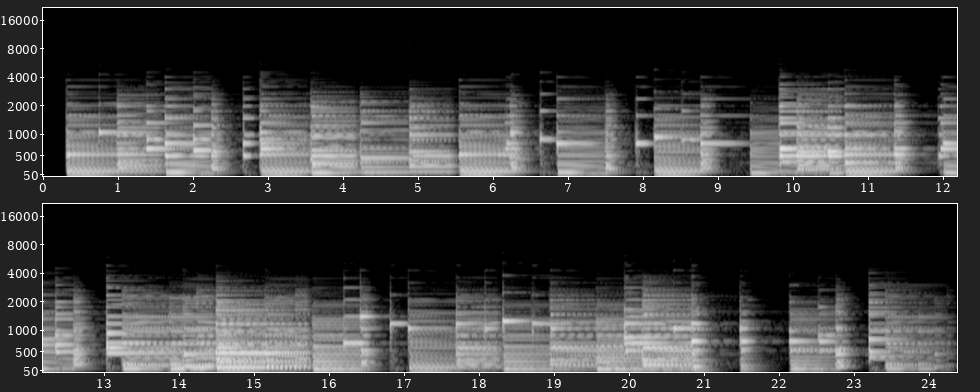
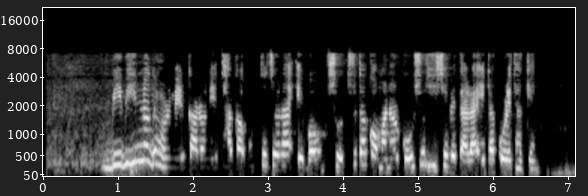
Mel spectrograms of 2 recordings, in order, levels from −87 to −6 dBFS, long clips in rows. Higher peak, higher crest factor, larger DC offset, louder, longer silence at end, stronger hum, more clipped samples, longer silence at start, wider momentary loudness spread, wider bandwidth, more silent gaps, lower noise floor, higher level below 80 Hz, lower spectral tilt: second, -6 dBFS vs -2 dBFS; about the same, 18 dB vs 16 dB; neither; second, -24 LUFS vs -18 LUFS; second, 0.1 s vs 0.5 s; neither; neither; second, 0.3 s vs 0.5 s; first, 11 LU vs 7 LU; second, 4.5 kHz vs 7.8 kHz; neither; first, -47 dBFS vs -43 dBFS; first, -40 dBFS vs -58 dBFS; first, -11 dB/octave vs -2.5 dB/octave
